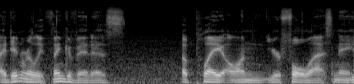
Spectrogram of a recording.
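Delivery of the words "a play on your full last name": ordinary talk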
